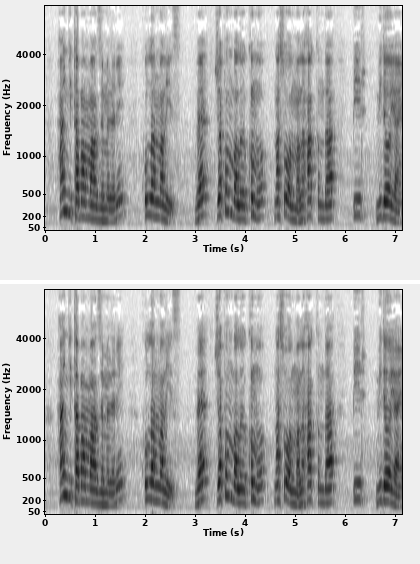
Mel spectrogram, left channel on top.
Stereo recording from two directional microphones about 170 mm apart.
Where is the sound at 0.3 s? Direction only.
50° right (ahead or behind).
